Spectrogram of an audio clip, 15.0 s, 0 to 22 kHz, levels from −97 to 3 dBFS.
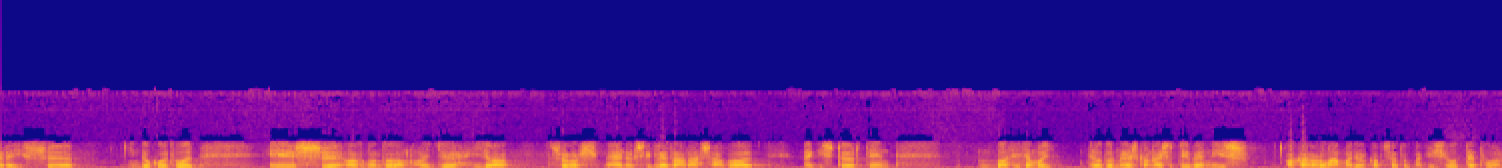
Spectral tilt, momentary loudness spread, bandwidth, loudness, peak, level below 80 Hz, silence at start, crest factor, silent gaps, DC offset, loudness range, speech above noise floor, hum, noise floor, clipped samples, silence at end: -4.5 dB/octave; 14 LU; 10.5 kHz; -18 LUFS; -2 dBFS; -40 dBFS; 0 s; 16 dB; none; under 0.1%; 3 LU; 21 dB; none; -39 dBFS; under 0.1%; 0 s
